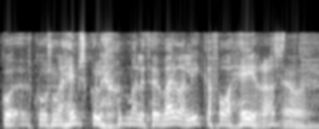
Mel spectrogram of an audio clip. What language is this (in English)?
Icelandic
